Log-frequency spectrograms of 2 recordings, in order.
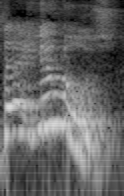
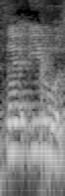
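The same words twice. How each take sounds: First: Much higher, slow, outraged repeat; incredulous. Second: Said in the usual way. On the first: Retold or imitated. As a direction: echo the price back in disbelief. Narrator repeats price in disbelief.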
